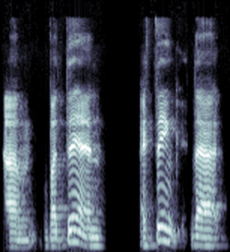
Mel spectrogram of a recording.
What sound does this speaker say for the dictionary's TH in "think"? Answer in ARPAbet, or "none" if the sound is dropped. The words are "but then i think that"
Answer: TH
